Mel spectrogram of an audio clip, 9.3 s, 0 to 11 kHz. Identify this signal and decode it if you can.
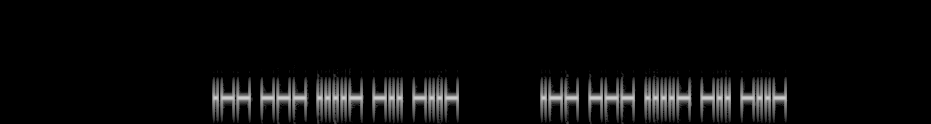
Morse code, heard as a keyed tone, about 29 wpm, 700 Hz. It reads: WO4DX WO4DX
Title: USA Call Signs - 5 Characters - Repeated 2x - 30wpm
